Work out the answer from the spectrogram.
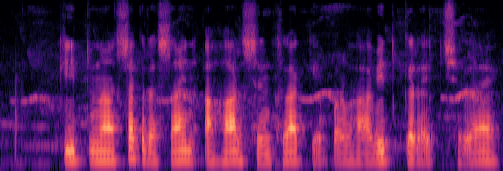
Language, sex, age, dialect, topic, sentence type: Maithili, male, 25-30, Southern/Standard, agriculture, statement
